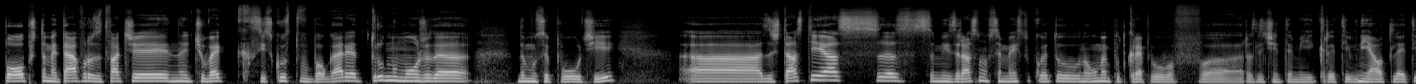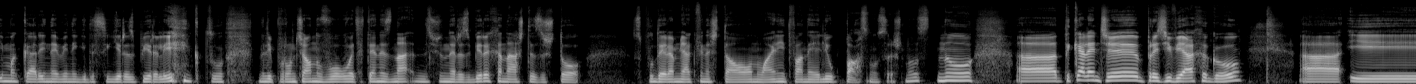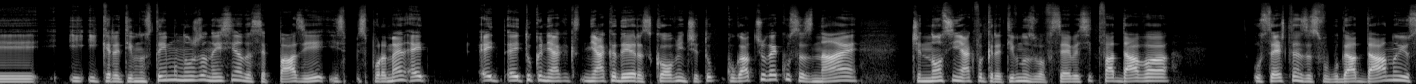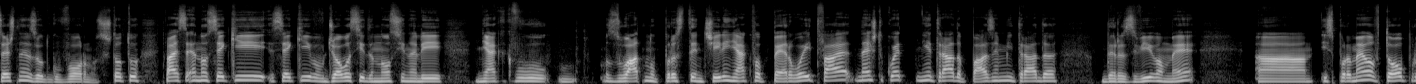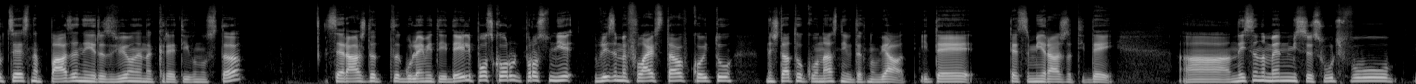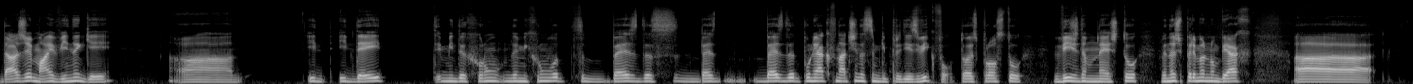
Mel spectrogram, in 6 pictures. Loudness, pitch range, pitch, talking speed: -22 LUFS, 130-160 Hz, 145 Hz, 160 wpm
